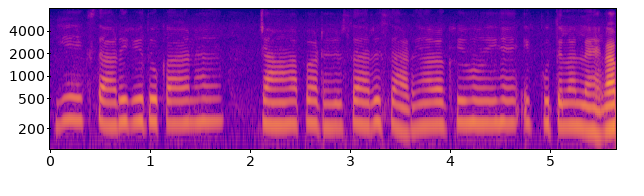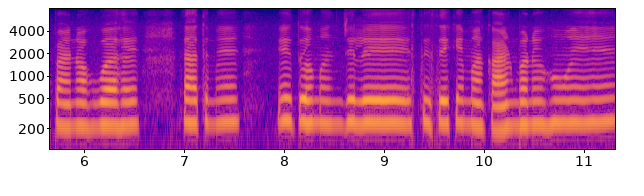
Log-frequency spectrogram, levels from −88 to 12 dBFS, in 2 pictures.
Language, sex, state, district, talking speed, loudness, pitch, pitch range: Hindi, female, Uttar Pradesh, Varanasi, 165 wpm, -20 LUFS, 235 Hz, 225-240 Hz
